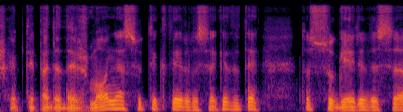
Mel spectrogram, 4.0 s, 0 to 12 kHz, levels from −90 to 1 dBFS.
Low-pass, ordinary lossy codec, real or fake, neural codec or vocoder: 9.9 kHz; Opus, 32 kbps; fake; vocoder, 22.05 kHz, 80 mel bands, WaveNeXt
